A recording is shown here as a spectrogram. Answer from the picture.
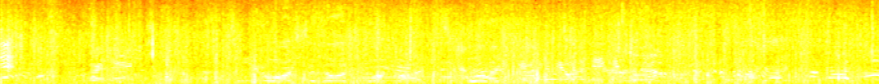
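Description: Wind buffeting the microphone, with many voices calling and chattering at once in the background.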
